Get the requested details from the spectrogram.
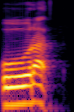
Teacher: इसमें औ का ओ सुनाई देता है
